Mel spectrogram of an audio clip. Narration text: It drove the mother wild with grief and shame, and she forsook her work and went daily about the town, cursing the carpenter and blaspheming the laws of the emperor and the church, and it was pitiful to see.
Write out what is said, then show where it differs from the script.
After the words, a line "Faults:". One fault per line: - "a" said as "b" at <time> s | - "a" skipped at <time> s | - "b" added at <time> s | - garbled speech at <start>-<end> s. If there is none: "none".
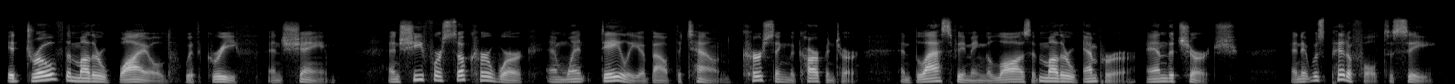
It drove the mother wild with grief and shame, and she forsook her work and went daily about the town, cursing the carpenter and blaspheming the laws of mother emperor and the church, and it was pitiful to see.
Faults:
- "the" said as "mother" at 10.4 s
